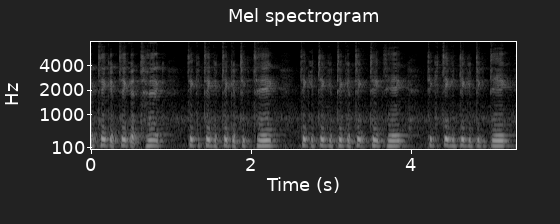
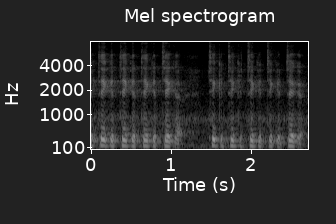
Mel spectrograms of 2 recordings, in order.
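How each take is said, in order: First: Ticka, tick mixed with short quack sounds; broken ticka with half quacks. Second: Ticka, ticka said quietly at an even pace; steady, soft ticka; slow steady ticka. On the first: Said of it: "she's adding a little bit of a quack". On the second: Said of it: "just a slow and steady ticka". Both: Shown as a demonstration.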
